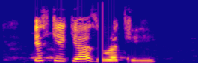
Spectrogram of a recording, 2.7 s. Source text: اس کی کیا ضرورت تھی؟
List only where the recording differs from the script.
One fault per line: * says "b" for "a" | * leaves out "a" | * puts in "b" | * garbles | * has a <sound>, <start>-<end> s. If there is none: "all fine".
* has a dropout, 1.3-1.4 s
